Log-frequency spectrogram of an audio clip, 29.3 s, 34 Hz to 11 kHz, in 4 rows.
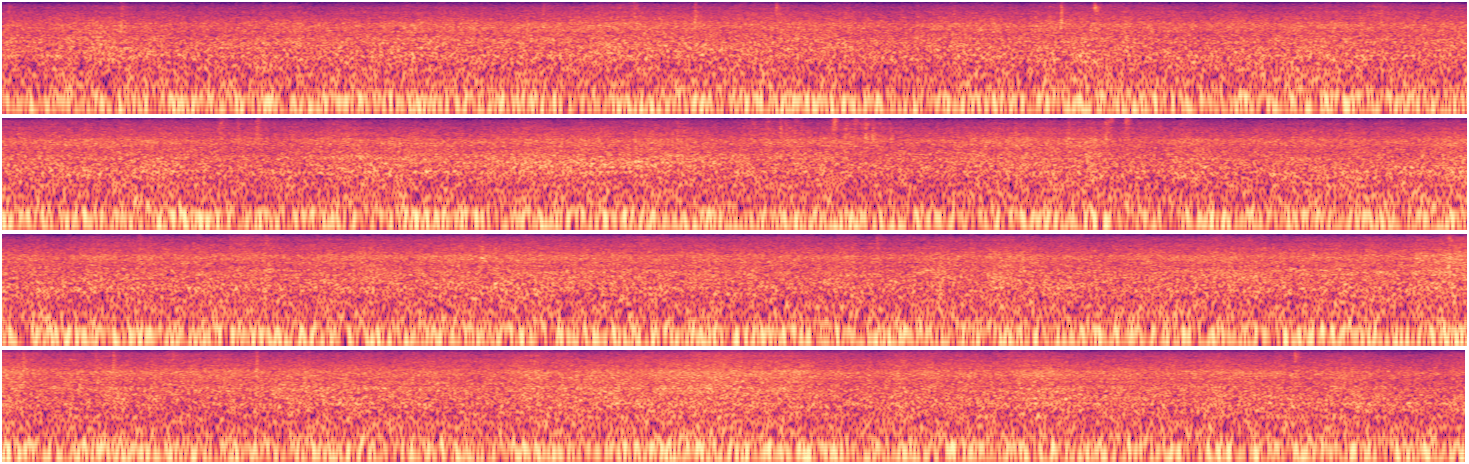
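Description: Scania R450 lorry on the move: its 13-litre straight-six diesel engine and tyre and road noise make a steady low drone with no changes.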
